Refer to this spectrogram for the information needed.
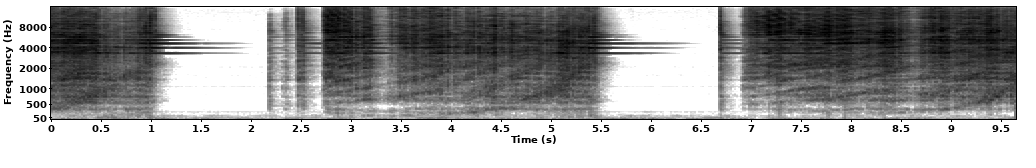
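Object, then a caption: Steel machete blade. A metal file is drawn by hand along the edge of a long, curved steel machete blade held over a table, sharpening it. Long, bright, hissing rasps scrape along the steel, separated by quiet pauses and a few short scratches. Faint high metallic ringing lingers after the strokes.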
